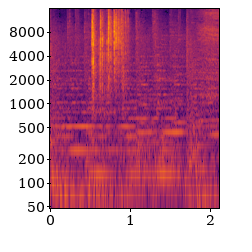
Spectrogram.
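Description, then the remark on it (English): A red and white twenty-sided die (d20) is rolled for damage in a tabletop game, clattering across the table in a quick burst of sharp clicks that settle within a fraction of a second, leaving a quiet hum behind. “All right, here comes the blood splatter. Dice for damage.”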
